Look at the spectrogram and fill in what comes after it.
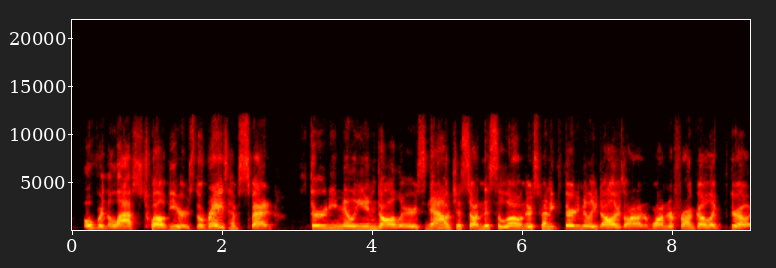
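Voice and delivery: ordinary talk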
